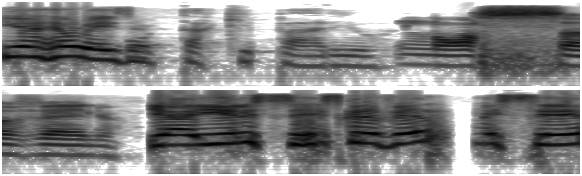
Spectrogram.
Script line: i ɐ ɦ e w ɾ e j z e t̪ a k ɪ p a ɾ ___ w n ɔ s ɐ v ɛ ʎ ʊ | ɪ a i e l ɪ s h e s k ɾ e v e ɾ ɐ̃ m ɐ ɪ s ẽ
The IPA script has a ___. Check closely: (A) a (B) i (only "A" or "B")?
B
